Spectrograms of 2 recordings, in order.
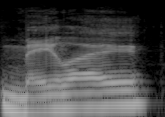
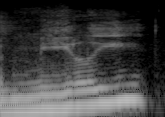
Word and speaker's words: melee: completely mispronounced um like I uh pronounced melee as melee which you know it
